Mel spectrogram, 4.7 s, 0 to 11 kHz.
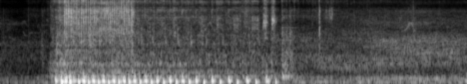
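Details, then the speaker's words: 1965 Honda CB160 with 1,070 miles, carbs cleaned and new points and condenser, kicked on reserve fuel. A couple of weak, uneven chuffs fade out; it fires but fails to start. The right cylinder earlier had a fouled plug. "she tried to fire let's do that again"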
